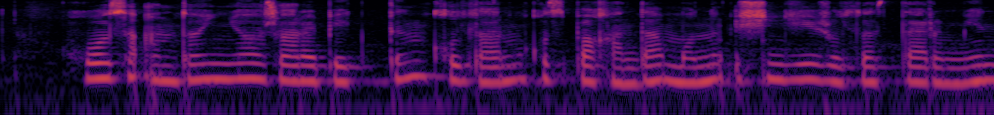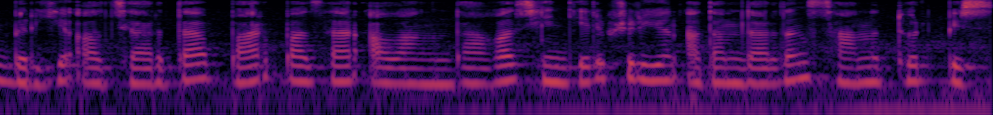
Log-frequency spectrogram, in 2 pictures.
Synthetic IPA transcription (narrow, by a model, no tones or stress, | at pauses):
wo̞səʔant̪o̞nijo̞ʒɑɾɑbe̞kt̪ɪŋqʰʊlˠd̪ɑɾəɴqʰospɑʁɑnd̪ɑmʊnəɴɪʃɪnd̪e̞ʒolˠd̪ɑst̪ɑɾəme̞nbɪɾɡʲe̞ʔalˠt̪ʲeaɾd̪ɑb̥ɑɾbɑzɑɾɑ̰lˠɑɴənd̪ɑʁəse̞nd̪e̞lɪpʒ̥ʏɾɡʲe̞nʔɑ̰d̪ɑmd̪ɑɾd̪əɴsɑnət̪ʰɵɾt̪̚be̞s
